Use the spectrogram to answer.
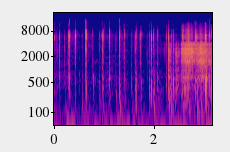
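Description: Horses' hooves clatter as riders set off, with many quick, uneven hoof beats at moderate volume, followed by a louder, steady rushing noise near the end.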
